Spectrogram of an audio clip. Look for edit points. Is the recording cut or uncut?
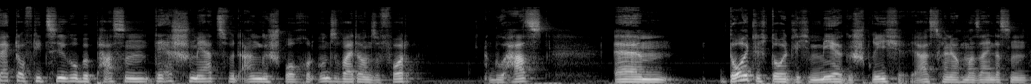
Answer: uncut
